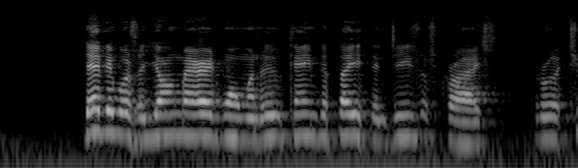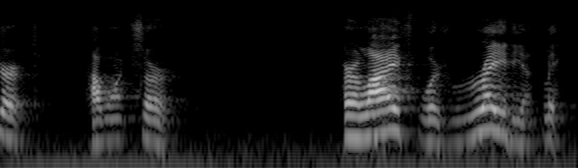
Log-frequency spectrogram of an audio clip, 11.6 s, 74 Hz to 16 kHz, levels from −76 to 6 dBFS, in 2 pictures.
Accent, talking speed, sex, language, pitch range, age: American, 120 wpm, male, English, 135-195 Hz, 60-79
